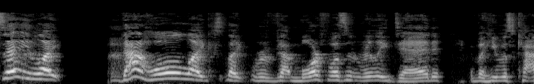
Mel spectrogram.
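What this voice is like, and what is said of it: Usual voice. Nothing is said of it.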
